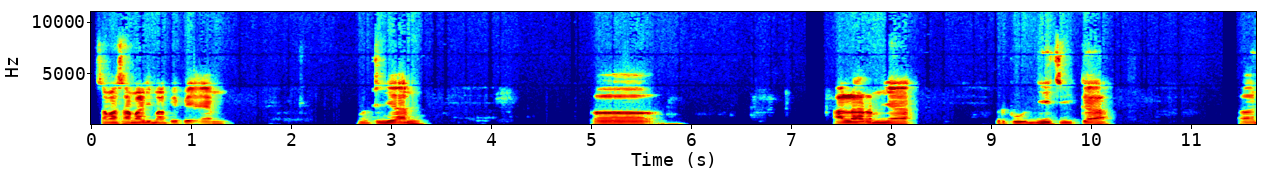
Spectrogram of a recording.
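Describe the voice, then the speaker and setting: A young man presents a worked problem to his class at an unhurried pace. He hesitates often, filling the gaps as he thinks. His voice arrives over a dull, muffled online call. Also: medium pitch. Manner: halting, many filler hesitations. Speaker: student presenting a solution.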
